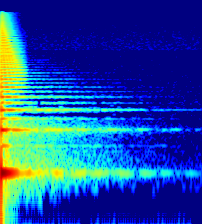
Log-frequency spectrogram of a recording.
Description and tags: MOOG LEAD C
moog minitaur lead roland space echo
echo, lead, minitaur, moog, roland, space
